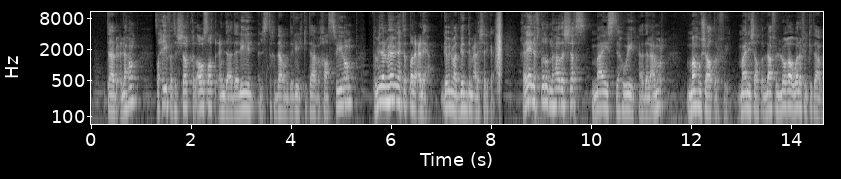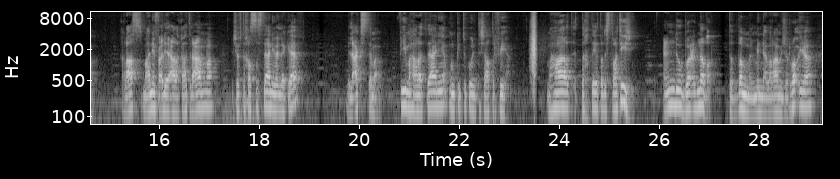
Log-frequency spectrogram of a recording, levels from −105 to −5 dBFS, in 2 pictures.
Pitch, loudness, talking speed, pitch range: 140 Hz, -33 LUFS, 150 wpm, 130-155 Hz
